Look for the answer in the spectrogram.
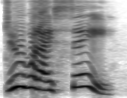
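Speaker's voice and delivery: high, very loud, drawn-out order; shouted command. A narrator's reading. Mother slapping her reluctant daughter, shouting. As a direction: shout it slowly as an order not to be argued with. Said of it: "she shouted".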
